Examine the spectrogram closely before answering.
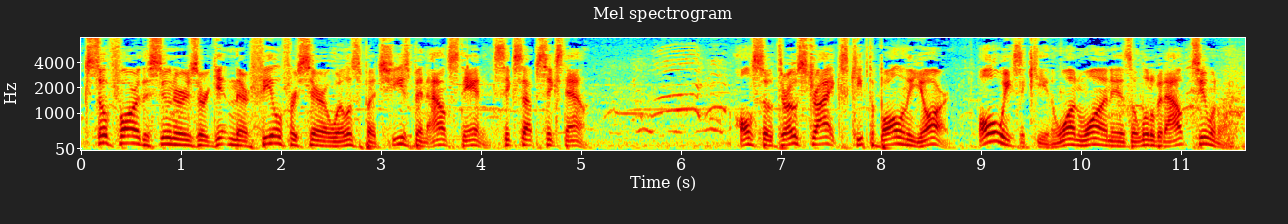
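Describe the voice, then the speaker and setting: A man doing radio play-by-play for a college softball game, steady and informative, reading sponsor spots between pitches. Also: normal speed, poor audio.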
